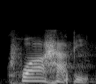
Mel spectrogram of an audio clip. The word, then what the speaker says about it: Quahappy: I think it's pronounced Qua Happy. It's Q-U-A Happy. So Q-U-A-H-A-P-P-Y.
